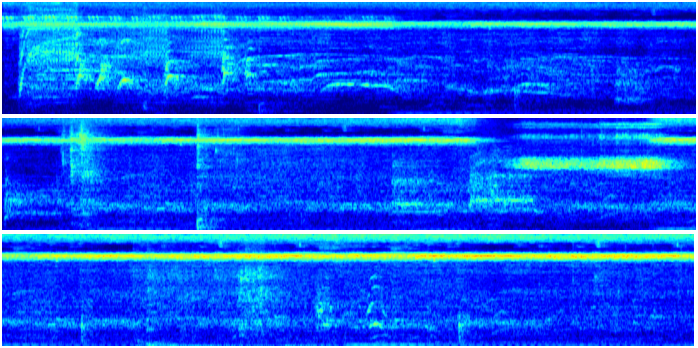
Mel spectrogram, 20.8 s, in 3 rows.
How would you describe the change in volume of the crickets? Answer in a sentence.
The loudness of the crickets goes up.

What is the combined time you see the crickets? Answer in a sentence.
You can hear the crickets for 21 seconds altogether.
